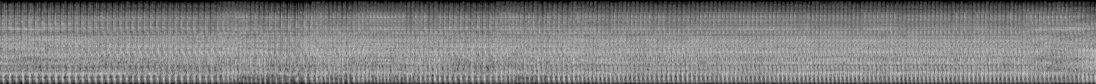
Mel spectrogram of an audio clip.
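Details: Huoniao HN125, freshly installed engine, first start: fast, even metallic ticking over the idle, a light chatter on every beat. Valve tappet rattle; the tappet clearances need adjusting despite being thought done.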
